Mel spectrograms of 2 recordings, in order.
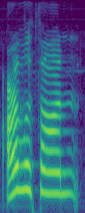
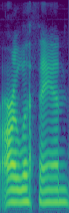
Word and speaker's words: Arlathan: Arlathon is or Arlathan, depending on how you want to pronounce it, is the ancient elven empire that stretched all across Thedas before it was overtaken by the humans.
